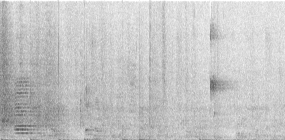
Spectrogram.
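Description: A basketball bounces with dull thuds in a large echoing hall.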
